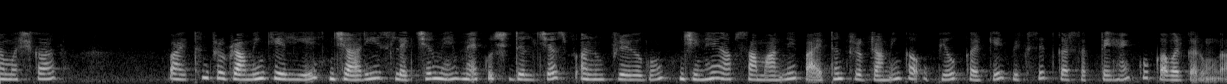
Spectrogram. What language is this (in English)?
Hindi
